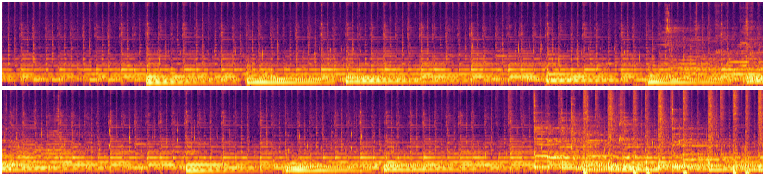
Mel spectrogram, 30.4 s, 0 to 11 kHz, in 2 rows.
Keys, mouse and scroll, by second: 2.0 click, 2.2 click, 2.8-3.4 drag, 3.6-5.7 drag, 6.1 click, 6.3 Tab, 6.5 scroll down 3, 6.6 click, 8.3 drag, 8.5 scroll up 1, 8.6 Tab, 9.0 3, 9.2 click, 9.4 alt+click, 9.7 g, 10.3 Tab, 10.4 g, 11.7 drag, 11.9 s, 12.8 click, 14.4-14.8 shift+middle drag, 14.8-15.6 scroll up 2, 15.6 shift+right click, 15.7 shift+a, 17.0 s, 19.1 Tab, 19.3 e, 19.9 Tab, 20.1 g, 21.6-24.8 drag, 25.0 scroll up 1, 25.1 Tab, 26.0 ctrl+r, 27.0 3, 27.1 click, 27.5 g, 28.7 2, 29.0 alt+shift+click, 29.2 shift+click, 29.4 alt+click, 29.8 click, 30.0 click, 30.2 alt+click.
